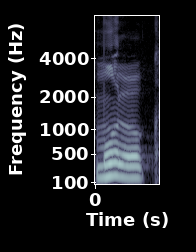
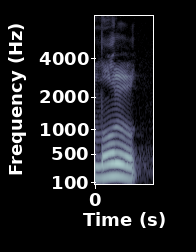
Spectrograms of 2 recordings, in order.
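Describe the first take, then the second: The two takes are said the same way.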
